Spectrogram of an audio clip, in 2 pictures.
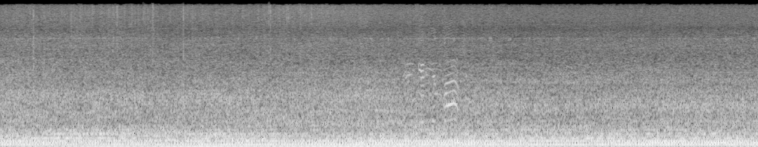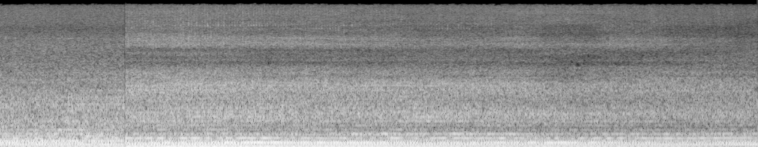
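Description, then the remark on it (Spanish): A leaf blower's small engine drones steadily and loudly for the whole stretch, with a constant low hum and a broad roar, running without pause as it is used to sweep the street. “Ya ya está haciéndolo con la sopladora de hojas.”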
